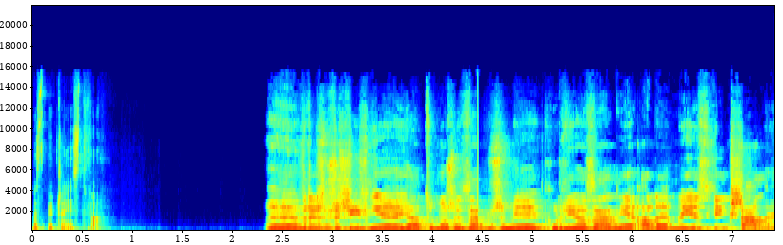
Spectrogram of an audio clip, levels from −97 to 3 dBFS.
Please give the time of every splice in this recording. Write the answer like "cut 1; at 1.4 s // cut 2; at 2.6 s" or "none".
none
